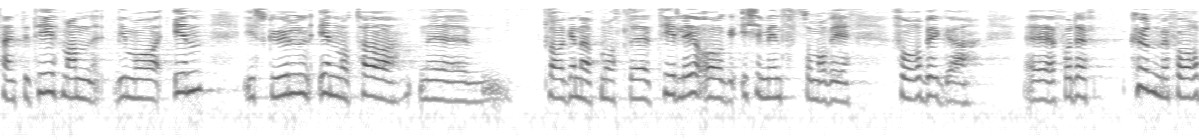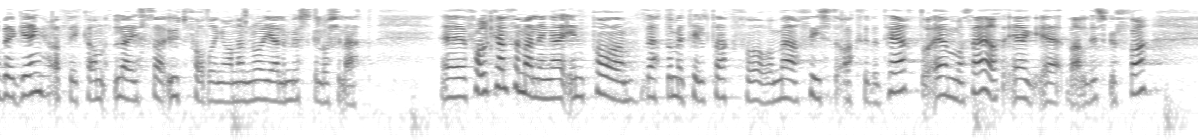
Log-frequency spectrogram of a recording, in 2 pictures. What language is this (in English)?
Norwegian Nynorsk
